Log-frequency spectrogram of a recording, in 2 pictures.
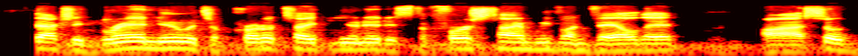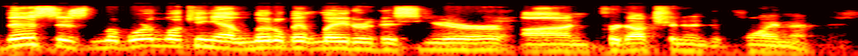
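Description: Very fast speech from a man, with ordinary pitch variation and a dry sound with no echo. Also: quiet background. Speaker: company sales executive. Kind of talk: interview answer. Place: hall. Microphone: phone near.

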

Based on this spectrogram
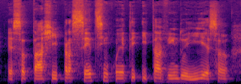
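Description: Fairly high male speech set against a quiet background. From Brazil. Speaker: tech youtuber. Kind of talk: tutorial. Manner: casual, conversational. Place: home room. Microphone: lapel.

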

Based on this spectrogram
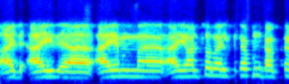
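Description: Against a quiet background, a man talks at a high pitch with monotone, flat intonation. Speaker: host. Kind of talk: formal welcome speech. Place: home room. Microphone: earbuds.

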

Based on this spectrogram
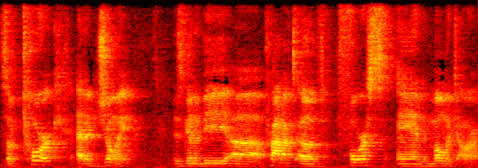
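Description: Over audible room echo, a man speaks with ordinary pitch variation. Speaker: strength coach. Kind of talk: lecture. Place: empty room. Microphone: camera far.

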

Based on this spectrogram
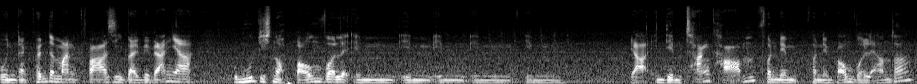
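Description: Fairly slow speech from a man, medium in pitch, ordinary pitch variation, noticeable background noise behind it. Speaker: gaming video creator. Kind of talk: let's play gameplay commentary. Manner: casual, hesitant with repetitions.

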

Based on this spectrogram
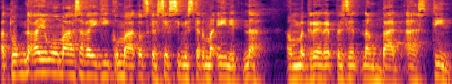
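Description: A man speaks at medium pitch and a moderate pace, with hardly any pauses. His intonation is fairly even, his loudness very even, and the background quiet. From Philippines. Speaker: YouTuber and fighter issuing call-outs. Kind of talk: call-out rant vlog. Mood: challenging, confrontational but calm. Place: home room. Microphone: phone near.

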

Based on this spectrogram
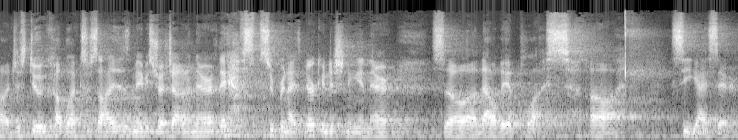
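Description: Amid light background noise and audible room echo, a man talks fairly quickly in a flat monotone. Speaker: fitness vlogger. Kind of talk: casual vlog chat. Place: gym. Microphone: phone near.

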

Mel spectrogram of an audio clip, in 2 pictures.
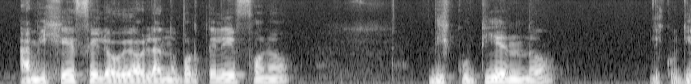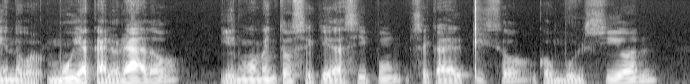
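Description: With lively intonation and a dark, mellow tone, a man speaks at a moderate pace and medium pitch against a quiet background. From Argentina, Moreno, Buenos Aires province; Buenos Aires province, Argentina. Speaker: travel content creator and life coach; travel content creator, life coach. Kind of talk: interview. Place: home room.

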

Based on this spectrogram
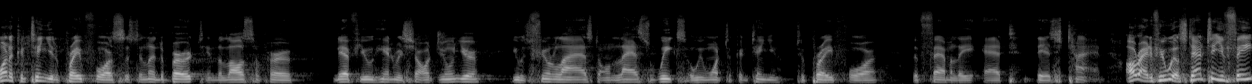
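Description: A man's warm, upbeat voice at a fairly quick pace, with big swings in loudness, ordinary pitch variation and a quiet background. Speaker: church announcer and worship leader. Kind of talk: church announcements. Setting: church. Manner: warm, upbeat, leads the congregation in responses. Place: church. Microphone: handheld.

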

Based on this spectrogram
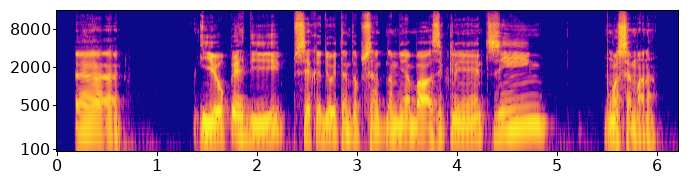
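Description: A man with a slight Pernambuco accent talks at a moderate pace with lively intonation and long, frequent pauses. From Pernambuco sertão, Brazil. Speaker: startup CEO and founder; guest. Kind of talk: podcast interview. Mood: reflective storytelling. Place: studio. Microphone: studio mic.

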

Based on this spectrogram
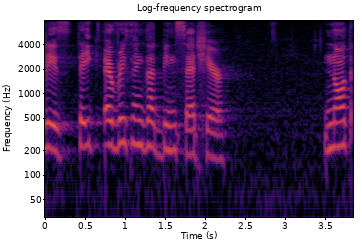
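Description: A woman speaks fairly slowly with a non-native accent. Her voice sits at a medium pitch with ordinary pitch variation. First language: not English. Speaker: parent speaking at public comment. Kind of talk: public comment at school board meeting. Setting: school board meeting.

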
